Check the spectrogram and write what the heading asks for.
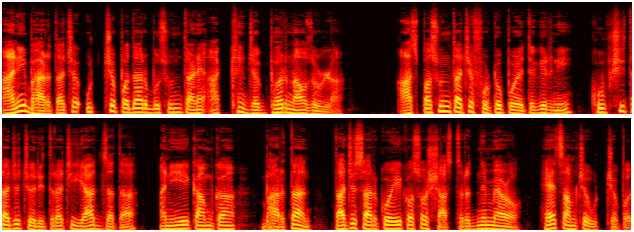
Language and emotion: Goan Konkani, neutral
